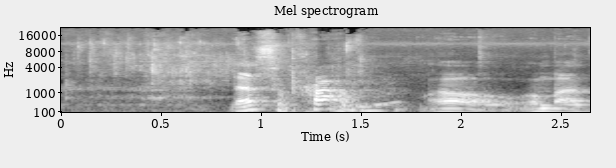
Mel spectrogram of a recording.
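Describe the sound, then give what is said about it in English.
Liquor pours into a glass in a steady, splashy trickle, moderately loud, continuing faintly as a man starts talking over it. “Oh, you hear that? That's the sound of a liquor pouring right there.”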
